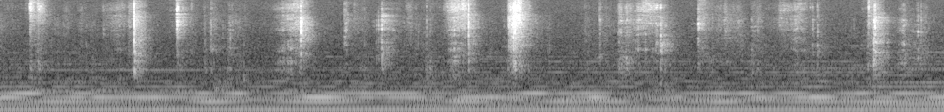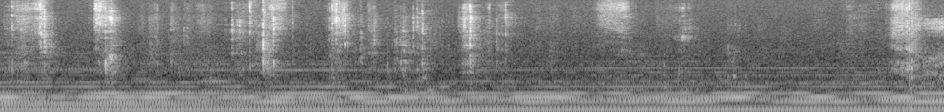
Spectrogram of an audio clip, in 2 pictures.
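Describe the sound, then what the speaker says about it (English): Rapid papery riffling and soft snapping of cards being shuffled for the Slay the Spire board game, in quick irregular bursts, close by over a steady low hum. "Shuffle these back up."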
